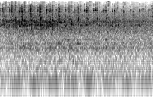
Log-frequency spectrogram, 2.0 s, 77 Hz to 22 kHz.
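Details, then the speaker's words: 2007 Ford Expedition EL with 5.4L Triton V8, after the bank 2 valve cover gasket replacement. Steady, even idle with a smooth low hum, no stumble; not misfiring, running pretty good; spilled oil burning off the exhaust; normal idle. "Sounds like she's running pretty good."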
